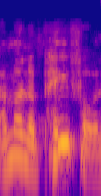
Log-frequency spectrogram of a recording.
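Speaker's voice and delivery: put-on high, thrilled, excited kid voice.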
